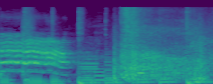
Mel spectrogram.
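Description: A child's excited shout of "Yeah!" with falling pitch, over background music with a steady low line. Then a rushing noise for about the last second.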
